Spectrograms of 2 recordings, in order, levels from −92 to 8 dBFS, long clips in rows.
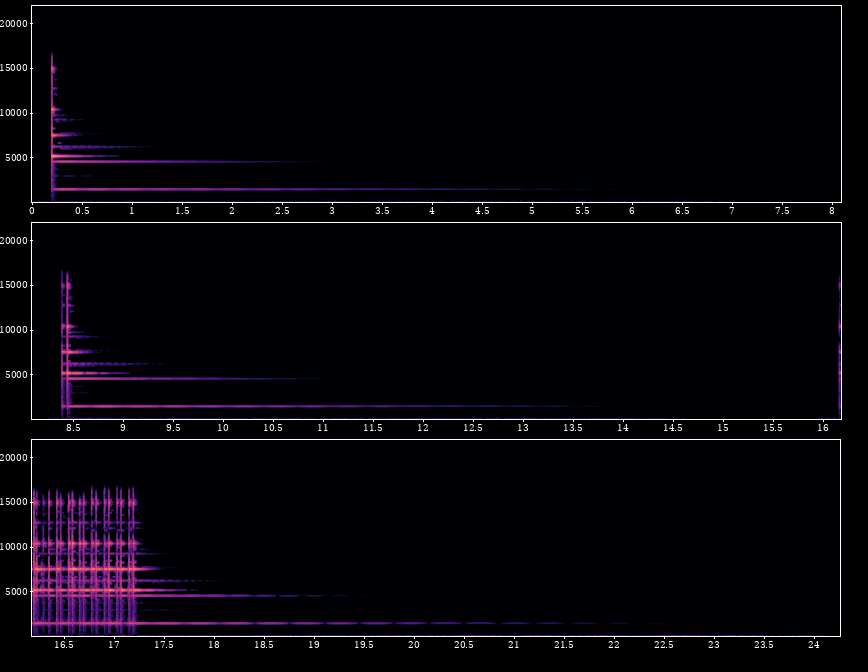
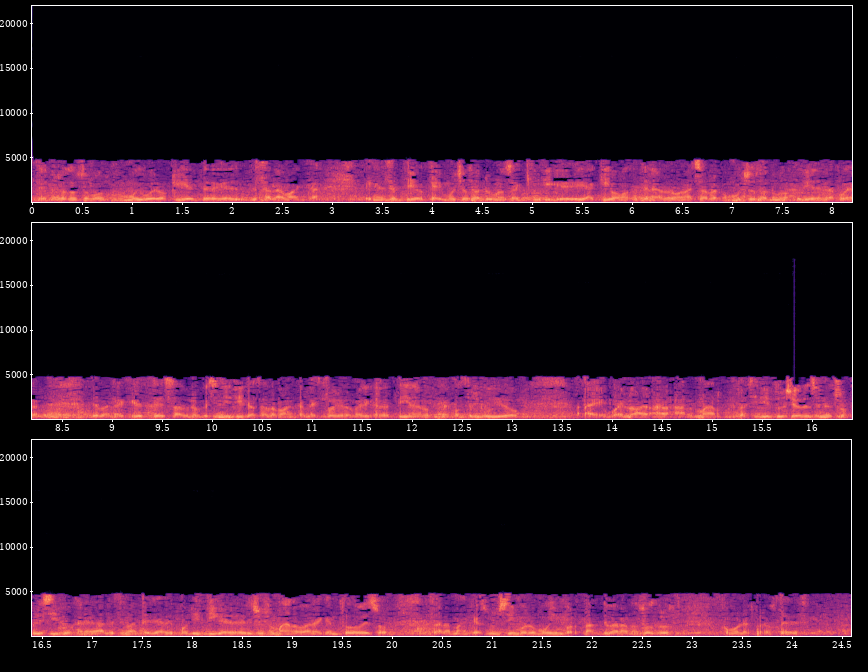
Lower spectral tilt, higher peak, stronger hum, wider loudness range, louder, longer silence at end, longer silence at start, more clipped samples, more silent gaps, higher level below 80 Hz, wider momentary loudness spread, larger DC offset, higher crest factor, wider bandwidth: second, 7.5 dB/octave vs -9.5 dB/octave; second, -4 dBFS vs 0 dBFS; neither; first, 18 LU vs 2 LU; second, -22 LUFS vs -16 LUFS; first, 6.3 s vs 0 s; first, 0.2 s vs 0 s; neither; first, 7.04-8.16 s, 14.74-15.90 s vs none; second, -78 dBFS vs -42 dBFS; first, 28 LU vs 4 LU; neither; first, 32 dB vs 16 dB; first, 15.5 kHz vs 5 kHz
